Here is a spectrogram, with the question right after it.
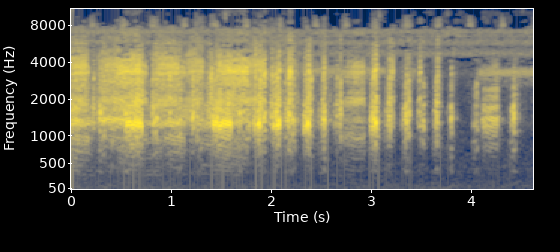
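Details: Frogs croaking by the waterside in a wetland chorus: dense, buzzy pulses around the mid range, first in long smeared bursts, then breaking into quick separate croaks near the end, with a steady high tone running underneath.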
